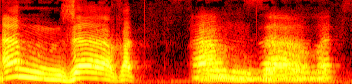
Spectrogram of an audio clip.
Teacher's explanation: yang ketiga tadi nama hukumnya izhar syafawi Kenapa kataan izhar sebab mimnya bunyinya nyata terang dikeluarkan pada makhlatnya tanpa ada dengung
